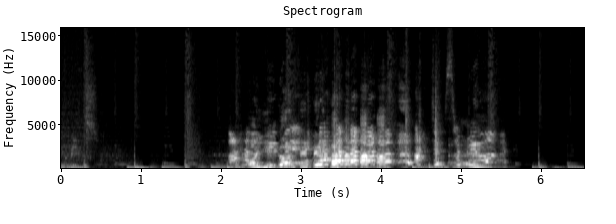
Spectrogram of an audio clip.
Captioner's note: laughter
